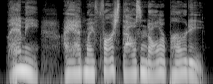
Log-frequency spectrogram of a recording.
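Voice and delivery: whispering. Phoning a half-asleep man after getting home, whispering. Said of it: "whispering like I was in the room with him".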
